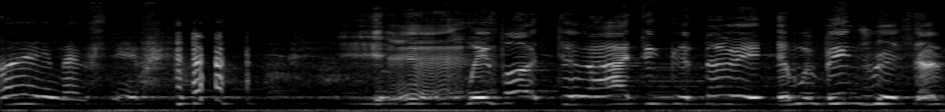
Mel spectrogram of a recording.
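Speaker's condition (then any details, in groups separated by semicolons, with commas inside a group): Cerebral palsy; since birth, physical only, wheelchair user; speaks perfectly clearly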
